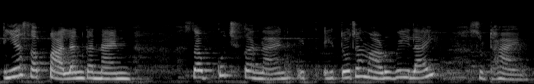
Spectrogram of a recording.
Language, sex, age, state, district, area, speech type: Sindhi, female, 18-30, Gujarat, Surat, urban, spontaneous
